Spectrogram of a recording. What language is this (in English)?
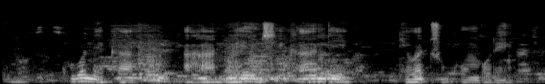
Kinyarwanda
